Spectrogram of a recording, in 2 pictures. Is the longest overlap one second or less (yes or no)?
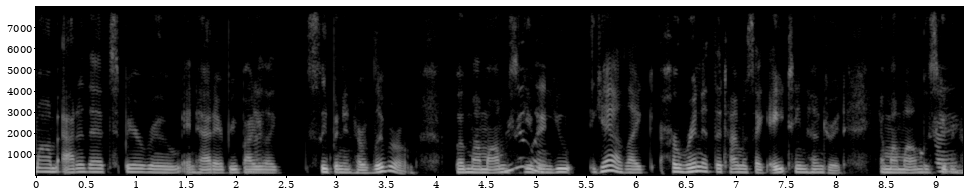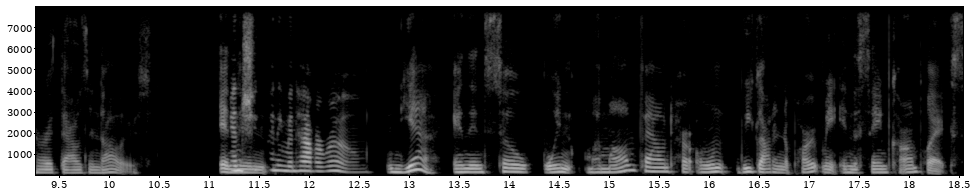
yes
